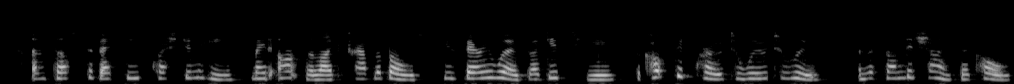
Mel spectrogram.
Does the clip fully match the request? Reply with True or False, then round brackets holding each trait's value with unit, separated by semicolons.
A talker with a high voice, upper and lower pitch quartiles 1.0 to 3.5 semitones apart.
False (270 Hz; 4.0 semitones)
